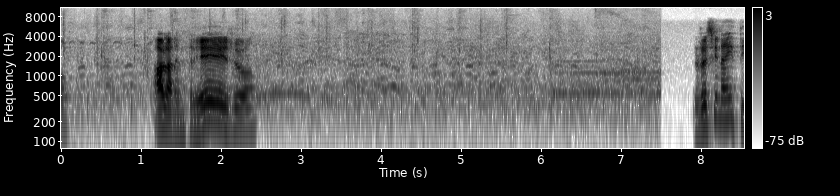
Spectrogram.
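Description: A crowd of spectators murmurs outdoors.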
